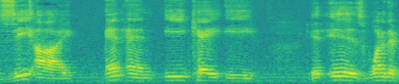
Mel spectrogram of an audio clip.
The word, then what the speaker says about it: Zinneke: I have no idea how to pronounce it. It's Zinneke.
